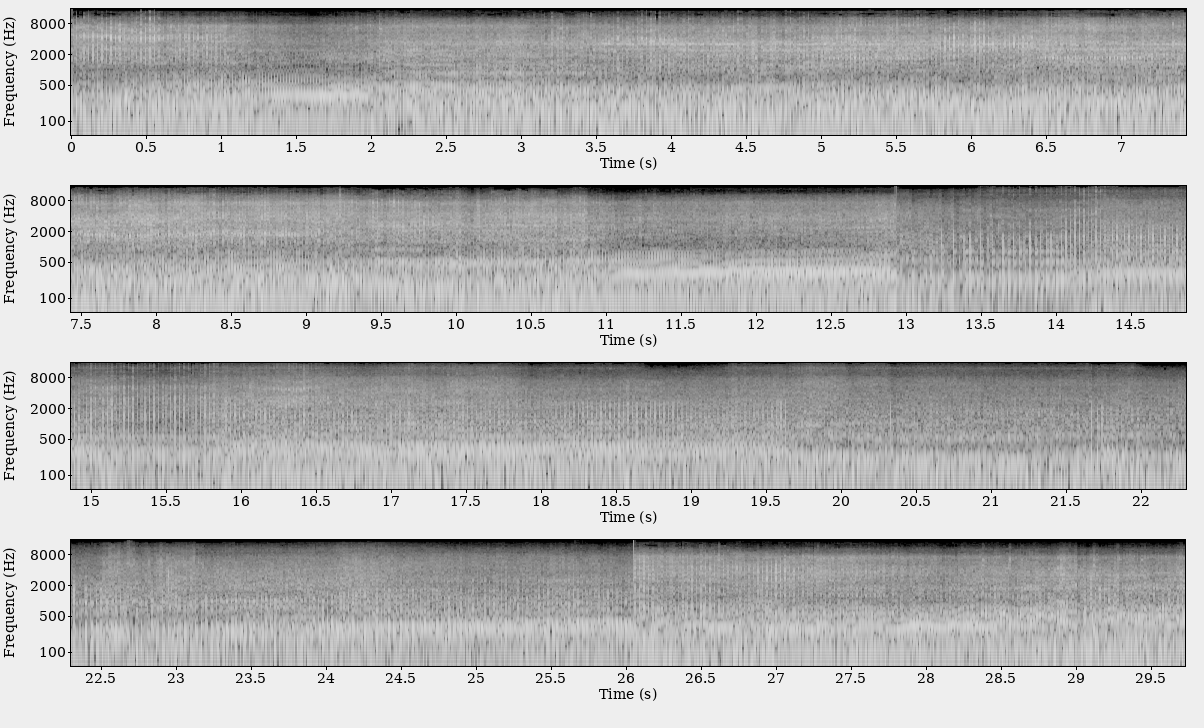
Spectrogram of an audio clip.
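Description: Small single-cylinder mini bike engines running hard on a trail lap, their pitch rising and falling as the throttle is opened and closed, with wind and rumble on an onboard camera microphone.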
